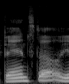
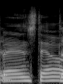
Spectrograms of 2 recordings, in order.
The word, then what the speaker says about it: Bairnsdale: Down towards Bairnsdale, whatever yep. the hell. I don't even know how you say it. How do you say it? – Bairnsdale, yeah. – Bairnsdale.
